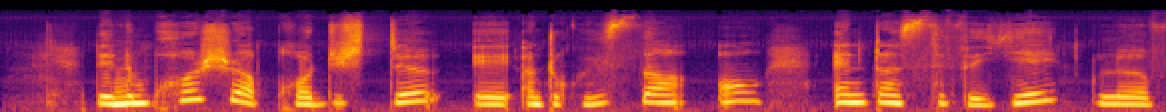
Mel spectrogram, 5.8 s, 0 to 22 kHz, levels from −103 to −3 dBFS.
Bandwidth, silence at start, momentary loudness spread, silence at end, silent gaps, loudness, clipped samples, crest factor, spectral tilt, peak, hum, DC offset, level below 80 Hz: 13.5 kHz; 0.25 s; 9 LU; 0.05 s; none; -17 LUFS; under 0.1%; 14 dB; -4.5 dB/octave; -4 dBFS; none; under 0.1%; -54 dBFS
